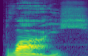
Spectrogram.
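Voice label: "blàthaich", Scottish Gaelic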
